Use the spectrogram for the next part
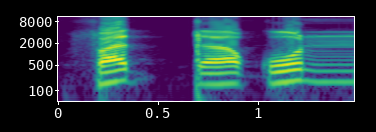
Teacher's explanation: Kemudian di sini ada huruf alif dan nun, yaitu di sini namanya kita namakan dengan alif lam syamsiyah, yaitu alif dan lam yang tidak terbaca tapi tertulis. Langsung ke nun, nunnya kita gunnahkan. Tahan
